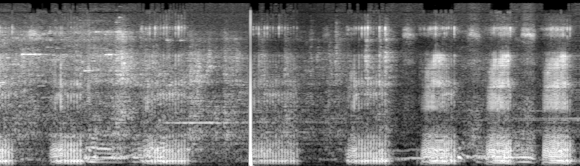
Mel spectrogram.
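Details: French Bulldog snoring loudly while napping, deep rattling rumbles roughly once a second.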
